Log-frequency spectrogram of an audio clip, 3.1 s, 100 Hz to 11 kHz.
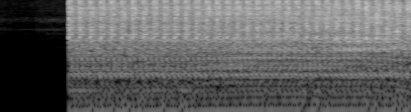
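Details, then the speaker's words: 1992 Plymouth Laser RS Turbo after rebuild, with more fuel added and the cam angle sensor loosened for adjustment. Engine catches, then runs loud with an uneven, lumpy beat near four pulses a second; improved, with the previously dead cylinder now firing. Cause unknown. "well as you can hear it's still running like [ __ ] but an improvement"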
